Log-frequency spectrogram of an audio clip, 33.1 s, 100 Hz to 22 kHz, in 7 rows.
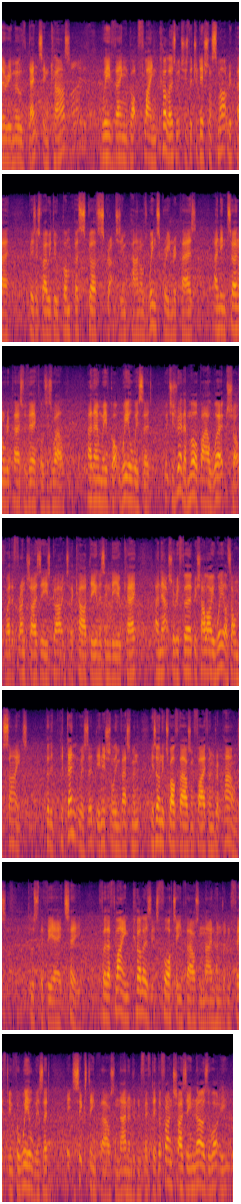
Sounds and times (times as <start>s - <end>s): Speech: 0.0s - 33.0s.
